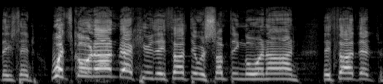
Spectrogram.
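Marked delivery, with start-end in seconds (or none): 0.5-1.5 loud, higher startled question; crying out. Retold or imitated. Ambulance drivers wondering about the patient, crying out. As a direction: call out in alarm. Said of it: "And they cried out".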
